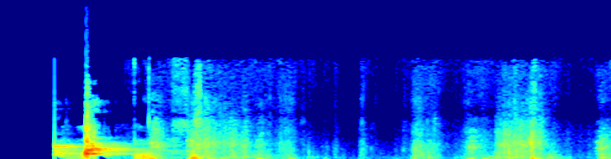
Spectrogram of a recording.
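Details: Maltese Poodle gives one sharp, loud bark with a clear tonal ring and a shorter follow-up yap. After that come softer scattered snuffles and rustling noises, separated by brief quiet gaps.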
